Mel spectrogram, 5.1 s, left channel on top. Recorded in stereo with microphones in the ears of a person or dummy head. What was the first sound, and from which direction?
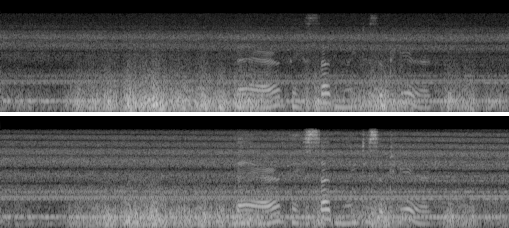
A drone, 55° right (ahead or behind).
